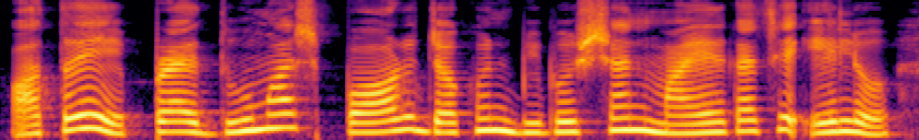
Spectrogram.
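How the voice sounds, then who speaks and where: A woman's voice: medium pitch, slow pace, darkish tone. A woman reading a scripted romantic story aloud as a storyteller. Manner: reads character dialogue within the narration.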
